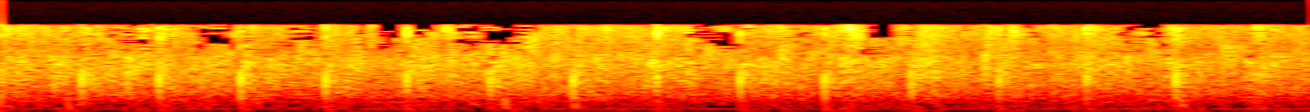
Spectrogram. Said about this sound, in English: Just real quick, I just want to say thanks, and maybe we can just honor them with a round of applause.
